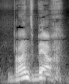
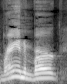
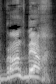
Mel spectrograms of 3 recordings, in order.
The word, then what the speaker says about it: Brandberg: Stone of brand bark bronzberg that's how you say it in in Namibia it's not Brandenburg you got all them Brandon Burgers man I need them brand new it's bronzberg like that did you get that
